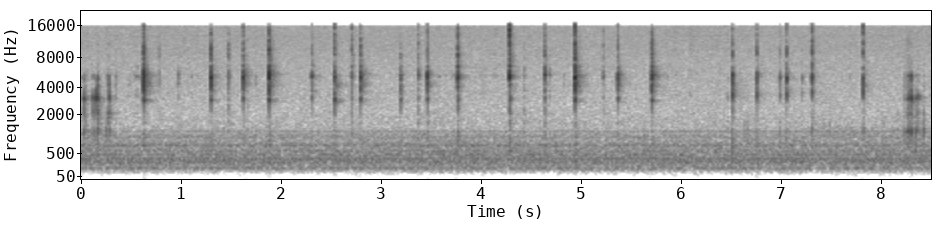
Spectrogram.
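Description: Long fingernails tap rapidly on the brown glossy plastic lid of a Bronze Booster bead jar, a small hollow jar full of beads. Each tap is a sharp, very short, bright click that stops almost at once. The clicks come in a quick, uneven string of separate hits over a quiet, steady background.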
